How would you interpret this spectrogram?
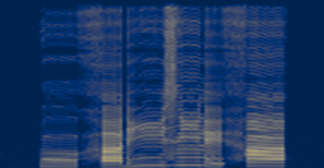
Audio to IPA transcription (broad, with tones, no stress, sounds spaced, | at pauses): k͡p uː˨ h a˨ ɾ iː˦ z ĩ˦ ɾ e˨ h ã˦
